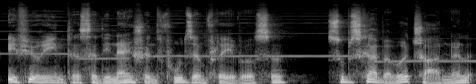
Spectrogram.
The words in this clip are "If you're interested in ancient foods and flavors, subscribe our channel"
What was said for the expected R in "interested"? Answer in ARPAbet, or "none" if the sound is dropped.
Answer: none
